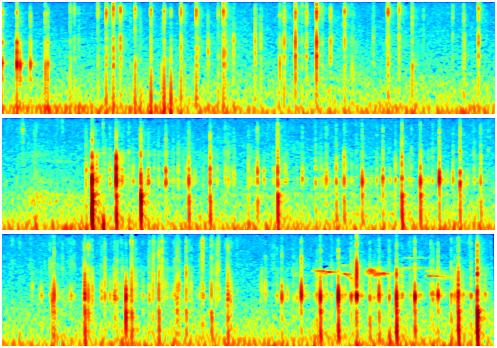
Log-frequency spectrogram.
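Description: A small cylindrical clear plastic tub full of rainbow-striped slime, with a colorful printed lid, is held in both hands and scratched and tapped along its sides with fingertips and short nails. Rapid dry clicks and scratchy taps patter steadily over a low background hum, with a brief louder rubbing swell around six seconds.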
